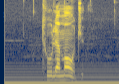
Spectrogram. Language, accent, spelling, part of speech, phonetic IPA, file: Persian, Iran, طول موج, noun, [t̪ʰuː.le mowd͡ʒ̥], Fa-طول موج.ogg
- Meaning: wavelength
